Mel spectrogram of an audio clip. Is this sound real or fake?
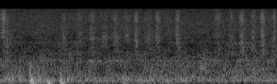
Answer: real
